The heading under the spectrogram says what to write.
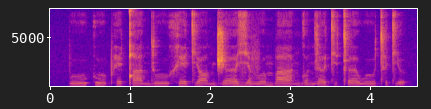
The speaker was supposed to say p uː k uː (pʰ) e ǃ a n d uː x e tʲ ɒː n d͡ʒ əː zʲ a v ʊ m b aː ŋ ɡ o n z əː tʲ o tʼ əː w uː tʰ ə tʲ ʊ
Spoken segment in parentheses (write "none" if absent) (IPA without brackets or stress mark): pʰ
